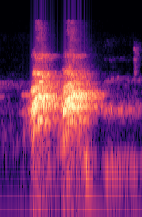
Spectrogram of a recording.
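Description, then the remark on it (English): Puppies barking, two loud, drawn-out barks in quick succession followed by a brief quieter trailing sound, with no voices present. “Puppies. Oh my gosh.”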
